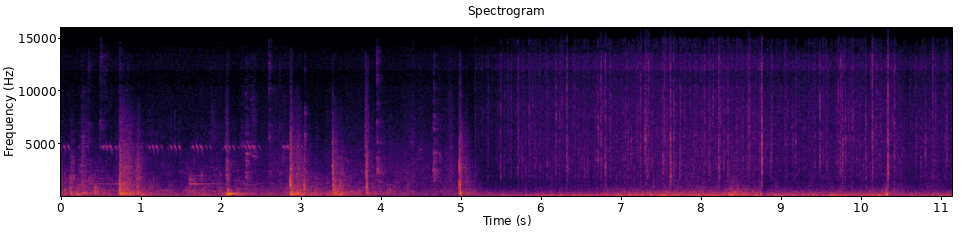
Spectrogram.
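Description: Clinks and knocks of dishes and cutlery. About five seconds in they give way to a steady hiss of heavy rain with a low rumble and a few faint clicks.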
